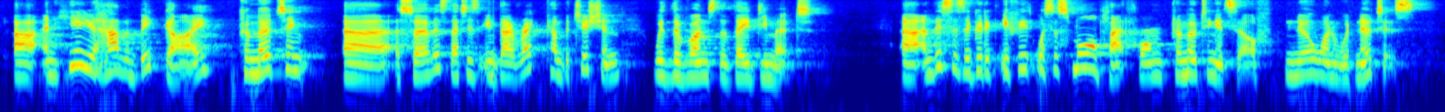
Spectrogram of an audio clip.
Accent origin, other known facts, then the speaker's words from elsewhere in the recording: Denmark; English is a second language; the tradition in my home country, Denmark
